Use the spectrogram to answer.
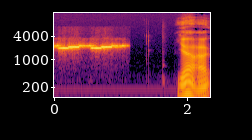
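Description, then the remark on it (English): A telephone rings once with a steady, high-pitched electronic tone lasting about a second. A short silence follows before a person starts speaking in a rising, expressive voice. “It's just the telephone.”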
